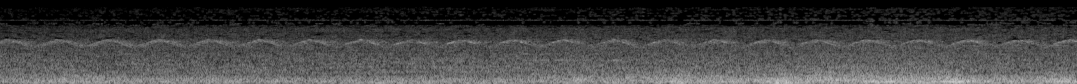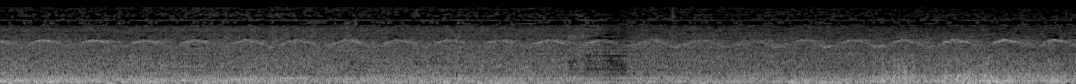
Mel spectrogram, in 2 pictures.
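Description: Floodwater rushing through a street, a steady loud roar of water, with an electronic alarm warbling up and down about twice a second throughout.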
